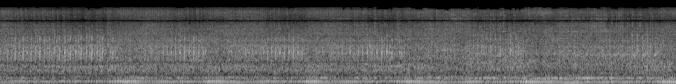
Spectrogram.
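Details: 240 with KA (ka-t) engine still making engine noise at idle: loud, rough idle with a wavering low throb and a faint repeating knock beneath; cause unclear.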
